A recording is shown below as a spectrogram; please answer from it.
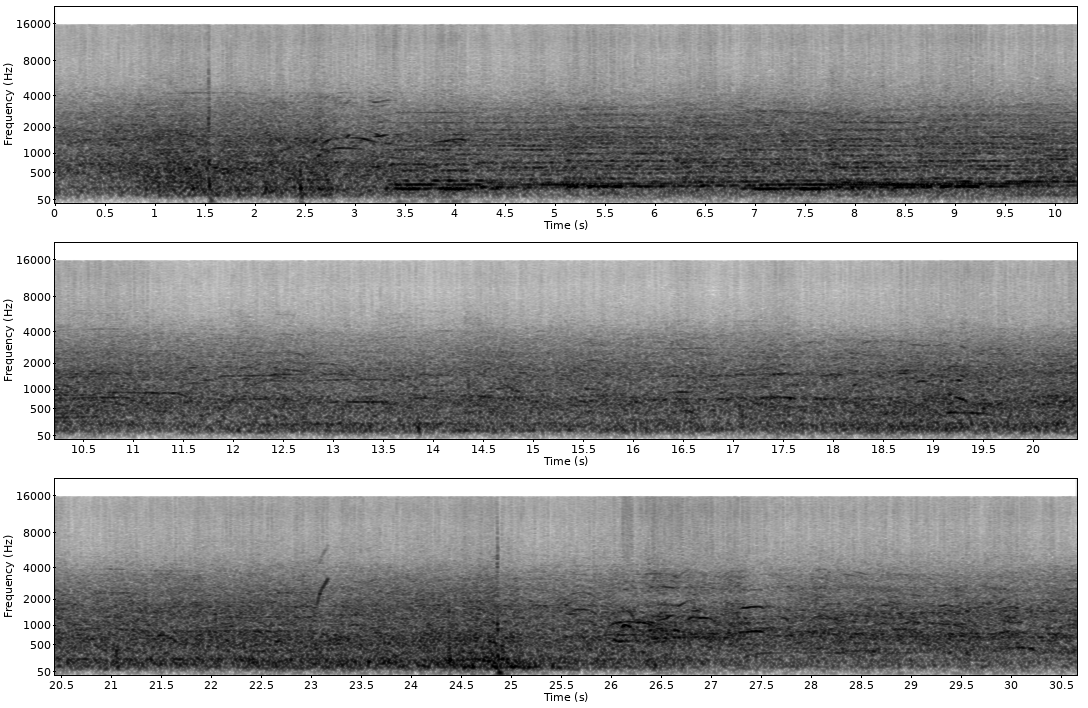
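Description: Ballpark crowd noise from the stands, a steady murmur throughout, with a few held tones between about three and ten seconds in.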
